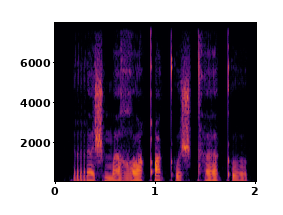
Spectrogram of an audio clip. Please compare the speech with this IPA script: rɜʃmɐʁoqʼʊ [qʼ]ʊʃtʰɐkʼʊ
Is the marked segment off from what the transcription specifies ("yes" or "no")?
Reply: yes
